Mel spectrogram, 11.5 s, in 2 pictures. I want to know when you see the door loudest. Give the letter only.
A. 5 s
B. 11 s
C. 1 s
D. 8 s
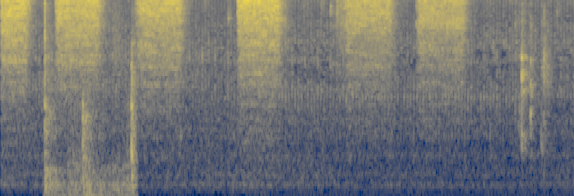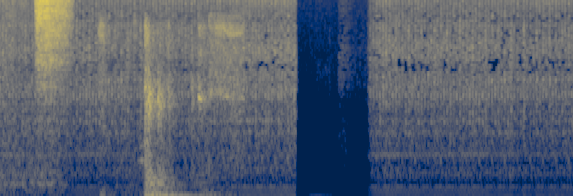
C.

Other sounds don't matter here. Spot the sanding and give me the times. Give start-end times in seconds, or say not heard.
not heard.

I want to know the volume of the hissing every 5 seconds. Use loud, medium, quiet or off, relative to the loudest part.
loud, loud, off.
